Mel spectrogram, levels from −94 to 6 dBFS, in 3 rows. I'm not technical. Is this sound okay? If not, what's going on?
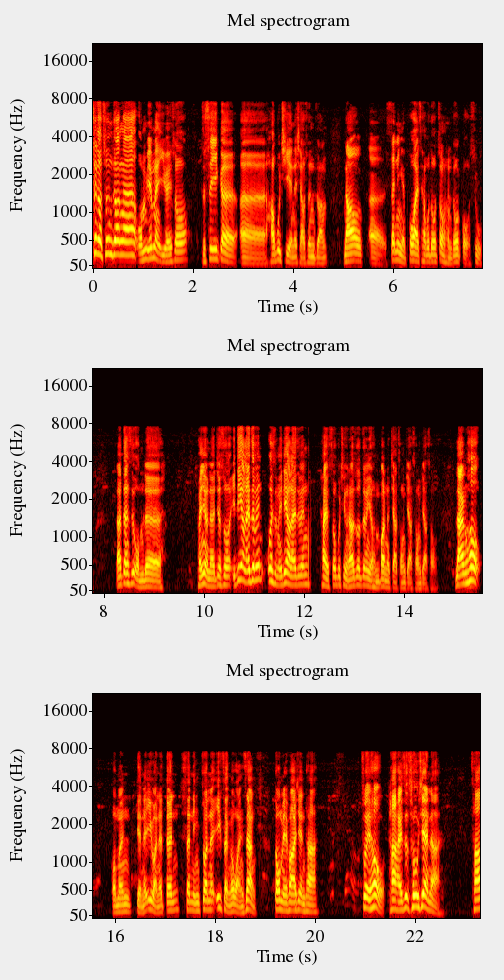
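No. A noise suppressor applied to music or sounds runs throughout: a filter meant for speech keeps mistaking steady parts of the sound for noise, so the level pumps.

The sound cut by the noise suppressor shows up as deep dips at 1.88–2.2 s, 4.67–5.96 s, 7.54–8.26 s, 9.19–9.89 s, 14.47–16.45 s, 18.82–19.21 s, 20.06–21.49 s and 22.52–23.17 s. Held or fading sounds sink or cut off early there.

A loud pop, actually two sharp clicks in quick succession, lands at 12.09–12.15 s on top of the sound, likely from a brief electrical jolt such as a plug, switch or static.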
